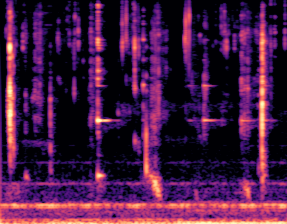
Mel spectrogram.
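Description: A metal spoon scrapes and clinks against a glass bowl.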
